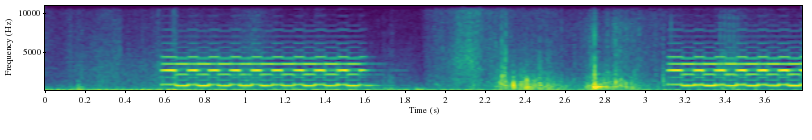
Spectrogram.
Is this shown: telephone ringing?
yes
